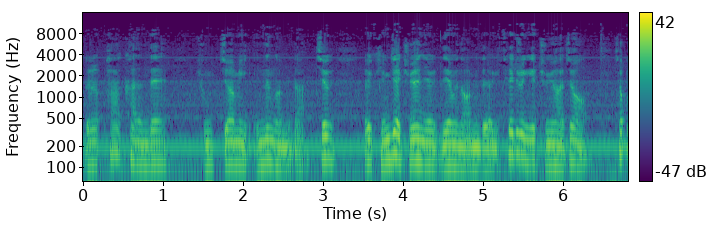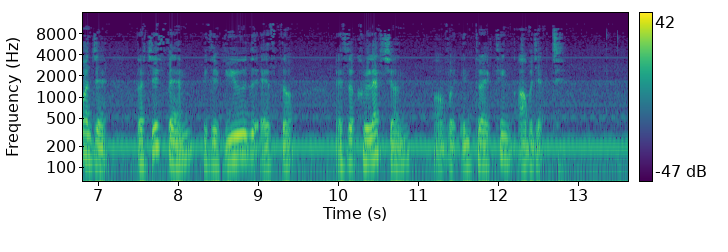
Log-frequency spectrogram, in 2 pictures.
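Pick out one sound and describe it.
A man lectures calmly into a microphone.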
